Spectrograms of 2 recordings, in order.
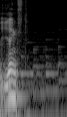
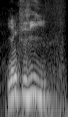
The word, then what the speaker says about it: Yangtze: Oh, we could go to Amazon, or we can go to Yangst. I think that's how you say it, right? Yangtze. That's how you actually say it.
